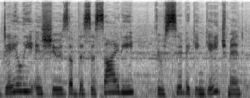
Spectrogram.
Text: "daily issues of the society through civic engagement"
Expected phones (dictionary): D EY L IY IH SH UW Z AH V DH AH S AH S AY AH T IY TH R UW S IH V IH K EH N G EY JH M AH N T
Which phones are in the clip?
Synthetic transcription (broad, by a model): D EY L IY IH SH UW Z AH V DH AH S AH S AY AH T IY TH R UW S IH V IH K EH N G EY JH M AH N T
